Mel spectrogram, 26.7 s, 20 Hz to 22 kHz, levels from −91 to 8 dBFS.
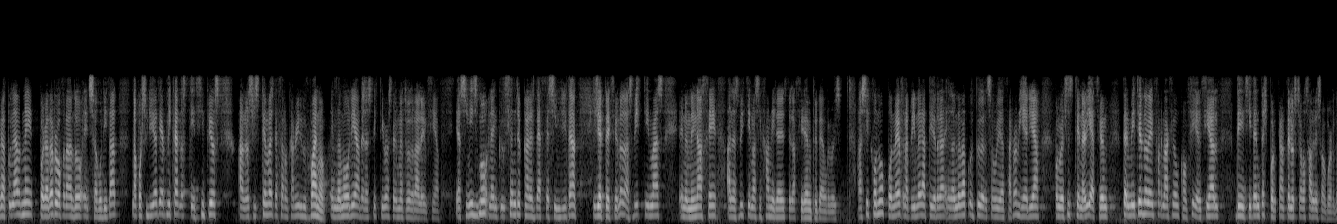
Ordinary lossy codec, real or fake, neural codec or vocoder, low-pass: none; fake; codec, 16 kHz, 0.5 kbps, X-Codec, HuBERT features, trained on general audio; 5.4 kHz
